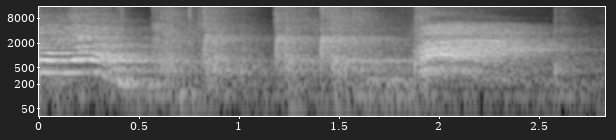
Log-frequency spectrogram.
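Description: A group of people in a classroom-style session clap on command in short rhythmic patterns of sharp, close hand claps, over loud, lively background voices.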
